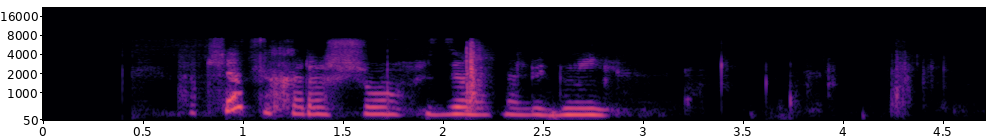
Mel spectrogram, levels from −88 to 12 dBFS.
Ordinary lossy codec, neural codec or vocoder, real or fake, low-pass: none; codec, 44.1 kHz, 2.6 kbps, SNAC; fake; 7.2 kHz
